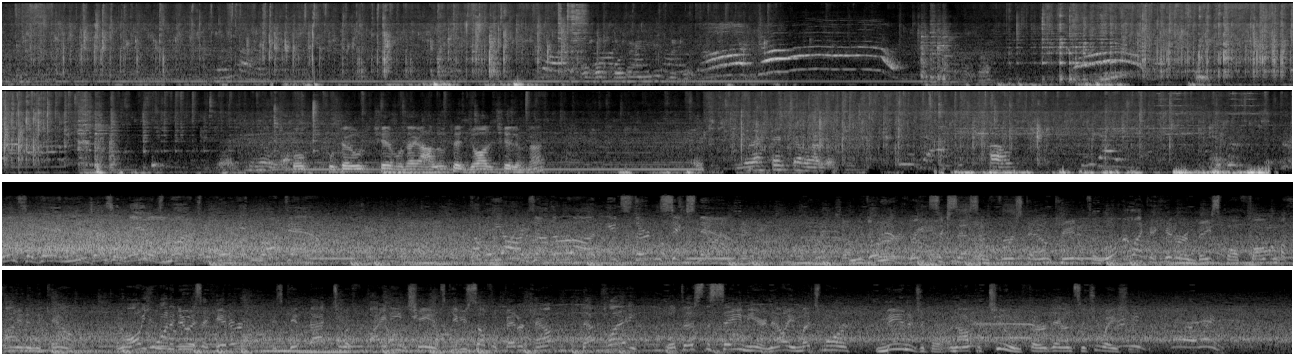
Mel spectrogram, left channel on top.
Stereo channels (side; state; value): both; different; correlation 0.00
